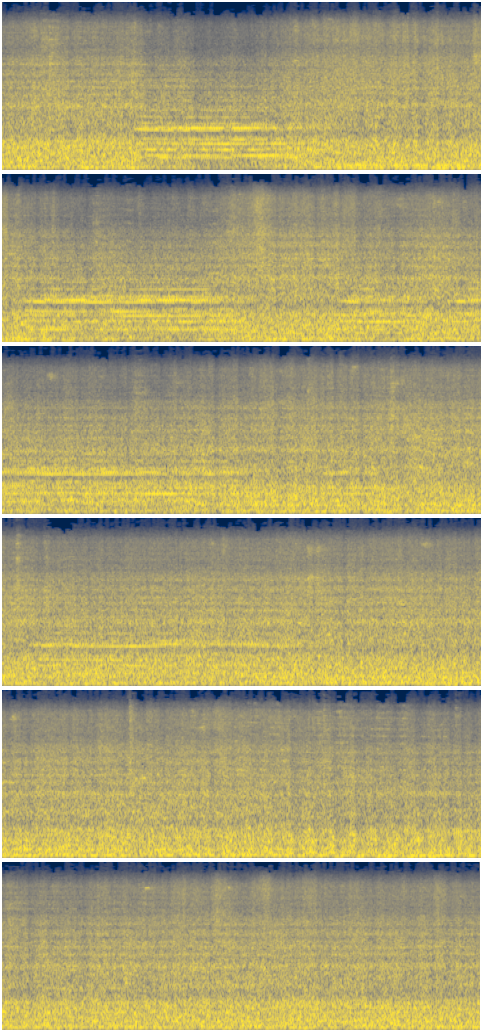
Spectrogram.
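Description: Freight train of tank cars rolling past at speed: a steady loud rumble of steel wheels on rail with clickety-clack over the rail joints. Several held high tones of a second or two rise over it in the first two-thirds.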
